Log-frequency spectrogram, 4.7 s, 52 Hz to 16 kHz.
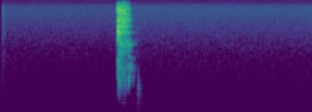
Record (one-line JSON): {"cough_length": "4.7 s", "cough_amplitude": 2718, "cough_signal_mean_std_ratio": 0.2, "survey_phase": "beta (2021-08-13 to 2022-03-07)", "age": "65+", "gender": "Female", "wearing_mask": "No", "symptom_none": true, "symptom_onset": "5 days", "smoker_status": "Never smoked", "respiratory_condition_asthma": false, "respiratory_condition_other": false, "recruitment_source": "REACT", "submission_delay": "3 days", "covid_test_result": "Negative", "covid_test_method": "RT-qPCR", "influenza_a_test_result": "Negative", "influenza_b_test_result": "Negative"}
